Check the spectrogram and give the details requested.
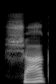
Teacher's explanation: श बोलने के लिए जीभ को तालू के पास ले जाकर दबाव बनाना पड़ता है। गर्म हवा निकालनी पड़ती है। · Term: ताल्लव्य श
